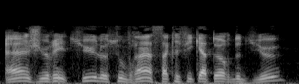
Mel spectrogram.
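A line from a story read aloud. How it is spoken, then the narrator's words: Plain. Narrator (French): Paul dit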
